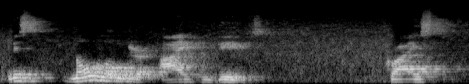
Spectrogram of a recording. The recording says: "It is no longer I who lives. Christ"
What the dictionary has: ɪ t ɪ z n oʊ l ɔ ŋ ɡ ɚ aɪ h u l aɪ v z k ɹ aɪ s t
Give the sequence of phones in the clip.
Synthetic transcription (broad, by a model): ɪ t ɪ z n oʊ l ɔ ŋ ɡ ɚ aɪ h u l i z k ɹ aɪ s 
